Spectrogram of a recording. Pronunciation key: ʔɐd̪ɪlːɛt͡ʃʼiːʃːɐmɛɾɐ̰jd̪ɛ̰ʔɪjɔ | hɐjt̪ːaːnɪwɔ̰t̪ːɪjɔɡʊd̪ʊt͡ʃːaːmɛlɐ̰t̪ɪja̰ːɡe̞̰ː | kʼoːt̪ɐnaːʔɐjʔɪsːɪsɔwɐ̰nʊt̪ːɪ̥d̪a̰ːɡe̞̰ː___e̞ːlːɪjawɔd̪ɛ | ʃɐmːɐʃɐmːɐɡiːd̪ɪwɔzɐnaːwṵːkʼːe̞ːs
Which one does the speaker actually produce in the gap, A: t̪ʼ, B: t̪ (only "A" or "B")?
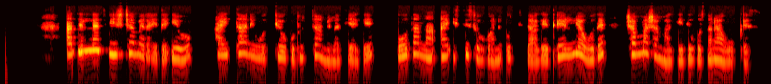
A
